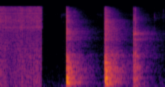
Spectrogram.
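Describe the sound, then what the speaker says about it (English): Three sharp metallic hammer blows ring out one after another while a bearing sleeve is knocked off a Volkswagen stub axle in a workshop. A steady grinding hiss comes before the strikes. "Today I'm going to use a Dremel and just hammer it back off."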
